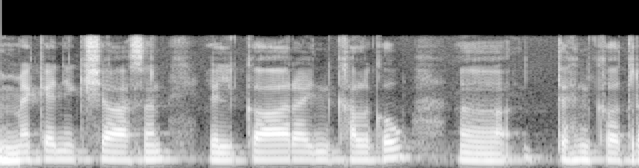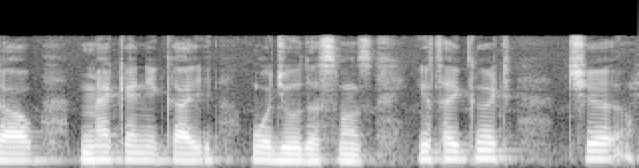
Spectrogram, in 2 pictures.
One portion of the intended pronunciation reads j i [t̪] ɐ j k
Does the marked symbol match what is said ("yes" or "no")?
no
